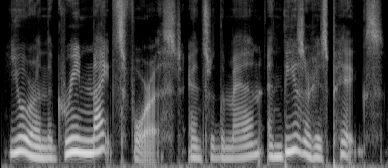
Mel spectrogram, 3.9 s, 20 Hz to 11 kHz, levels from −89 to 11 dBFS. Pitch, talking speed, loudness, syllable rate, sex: 190 Hz, 230 wpm, -17 LUFS, 5.7 syllables/s, female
